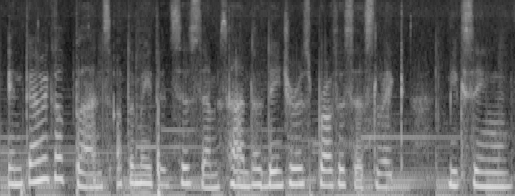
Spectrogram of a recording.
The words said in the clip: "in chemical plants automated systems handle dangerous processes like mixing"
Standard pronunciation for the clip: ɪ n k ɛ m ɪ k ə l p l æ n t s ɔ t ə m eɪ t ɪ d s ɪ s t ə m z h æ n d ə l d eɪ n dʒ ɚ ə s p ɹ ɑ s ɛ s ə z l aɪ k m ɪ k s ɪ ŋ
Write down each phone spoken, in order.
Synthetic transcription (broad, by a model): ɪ n k ɛ m ɪ k ə l p l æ n t s ɔ t ə m eɪ t ɪ d s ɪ s t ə m s h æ n d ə l d eɪ n dʒ ɚ ə s p ɹ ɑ s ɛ s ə s l aɪ k m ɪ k s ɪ ŋ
